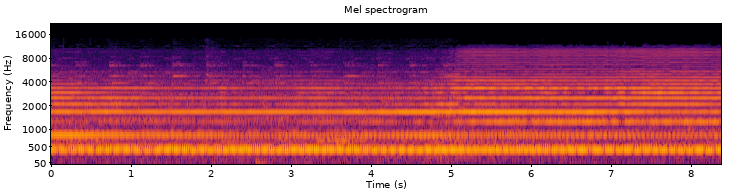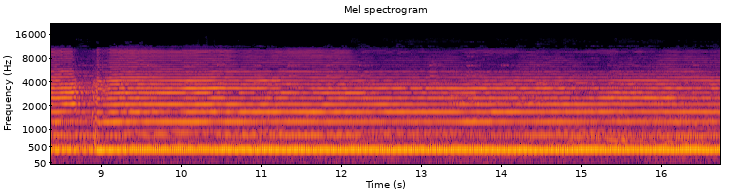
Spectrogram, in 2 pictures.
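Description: Conch shell (shankh) blown in a long, steady note, as the ritual call of the Hindu aarti. The note breaks off briefly about nine seconds in and then sounds again.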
